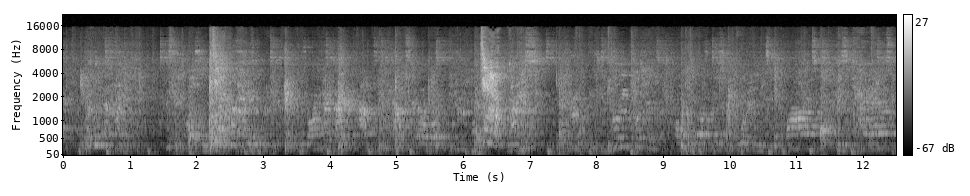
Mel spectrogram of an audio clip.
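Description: Background music with a voice over it, mixed with the thuds and shuffles of feet landing on a hard floor during high-knee jumping; the sharpest landings come about two seconds in and about six seconds in.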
